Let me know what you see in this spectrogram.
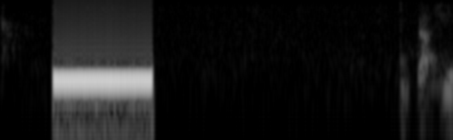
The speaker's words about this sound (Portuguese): Mensagem gratuita de telefone ocupado. Aguarde alguns minutos para voltar a ligar.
